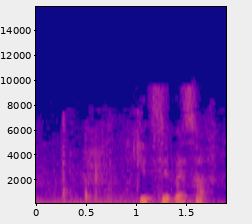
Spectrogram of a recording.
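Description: A young woman speaks briskly.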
